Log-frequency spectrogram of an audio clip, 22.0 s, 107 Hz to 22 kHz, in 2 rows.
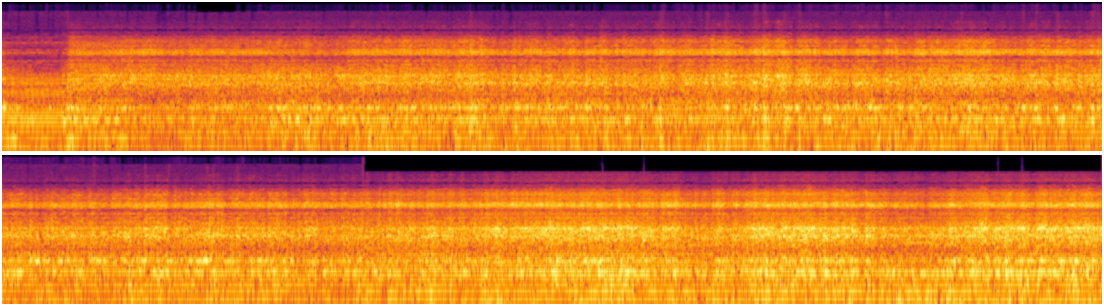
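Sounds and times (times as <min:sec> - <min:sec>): motorcycle engine running: 0:00.0 - 0:14.7
wind noise on microphone: 0:00.0 - 0:22.0.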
